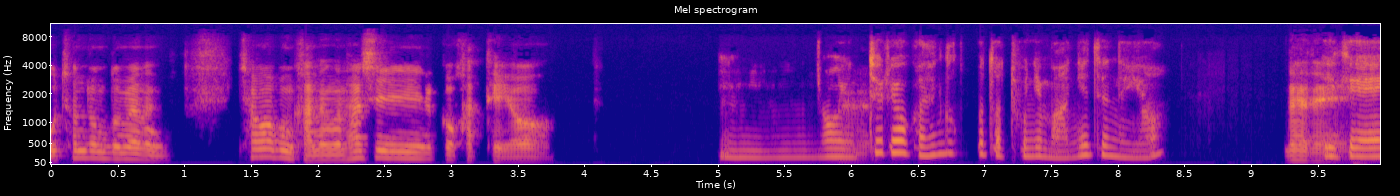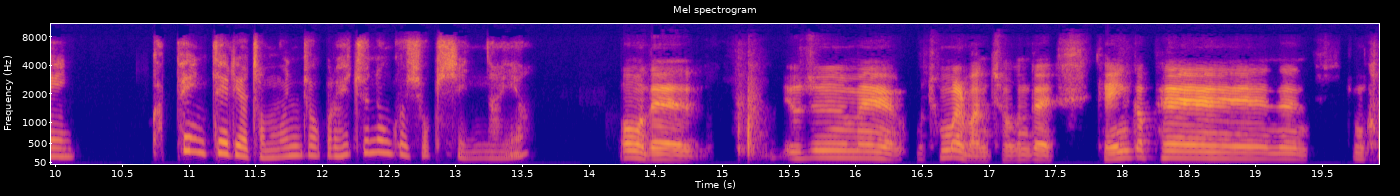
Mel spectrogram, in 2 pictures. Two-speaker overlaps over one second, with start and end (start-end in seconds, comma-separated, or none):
none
